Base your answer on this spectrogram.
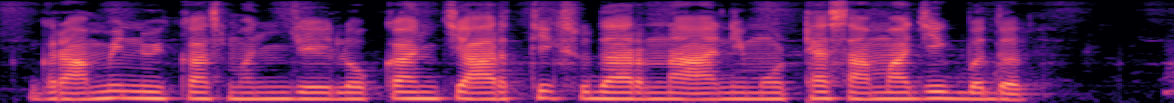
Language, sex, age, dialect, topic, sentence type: Marathi, male, 18-24, Southern Konkan, agriculture, statement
